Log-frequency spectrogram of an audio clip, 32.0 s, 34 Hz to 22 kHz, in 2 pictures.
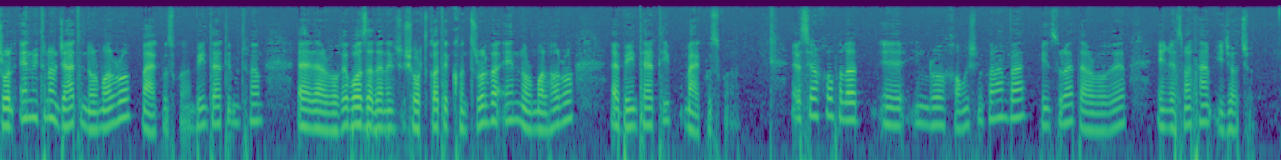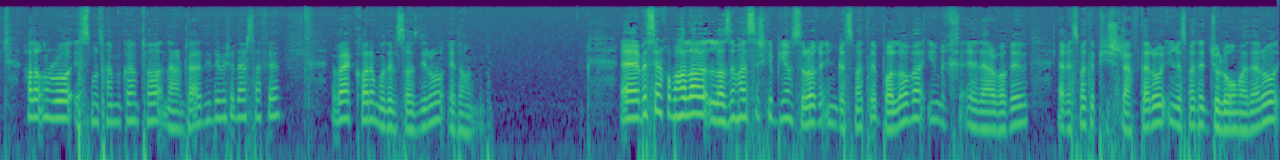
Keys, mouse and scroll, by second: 0.2 ctrl+n, 4.2-6.0 middle drag, 6.0 ctrl+n, 7.7-11.5 middle drag, 11.5 click, 12.5 Tab, 13.0-13.4 scroll down 1, 13.4-15.1 middle drag, 15.1-15.6 scroll up 1, 15.6 a, 16.1 right click, 16.5-17.5 scroll up 1, 17.5 click, 18.2 middle click, 19.0 a, 19.4 middle click, 20.6 scroll down 1, 20.7-22.3 shift+middle drag, 22.3-24.1 scroll up 1, 25.5 shift+middle click, 25.9-26.3 scroll up 1, 26.6 shift+middle click.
